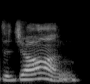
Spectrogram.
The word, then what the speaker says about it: de Jong: And we also have a special guest from the Netherlands, Gerald de Jong, properly pronounced, who's going to be showing us some of his amazing work.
